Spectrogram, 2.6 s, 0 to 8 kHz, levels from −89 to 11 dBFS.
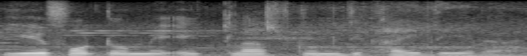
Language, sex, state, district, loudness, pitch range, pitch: Hindi, female, Arunachal Pradesh, Papum Pare, -18 LUFS, 170-195 Hz, 185 Hz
